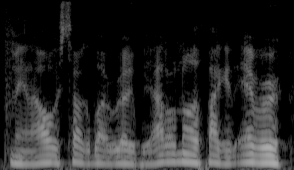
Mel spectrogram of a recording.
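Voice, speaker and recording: Racing along in a mellow, mid-range voice with fairly even intonation, a man hosting a podcast cheerfully presents his guest. He reads the guest's bio aloud and keeps the chat relaxed and conversational.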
